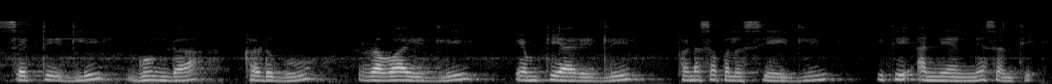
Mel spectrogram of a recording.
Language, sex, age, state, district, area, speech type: Sanskrit, female, 60+, Karnataka, Udupi, rural, spontaneous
